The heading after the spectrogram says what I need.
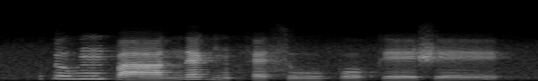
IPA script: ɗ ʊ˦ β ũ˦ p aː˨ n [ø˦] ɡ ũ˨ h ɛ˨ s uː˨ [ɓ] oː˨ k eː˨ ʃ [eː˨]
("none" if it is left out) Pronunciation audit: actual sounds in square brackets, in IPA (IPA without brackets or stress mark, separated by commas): ɛ˦, p, eː˨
